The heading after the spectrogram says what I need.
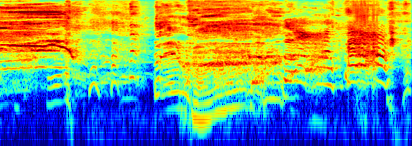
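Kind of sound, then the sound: human body sound, cough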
